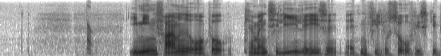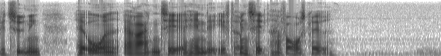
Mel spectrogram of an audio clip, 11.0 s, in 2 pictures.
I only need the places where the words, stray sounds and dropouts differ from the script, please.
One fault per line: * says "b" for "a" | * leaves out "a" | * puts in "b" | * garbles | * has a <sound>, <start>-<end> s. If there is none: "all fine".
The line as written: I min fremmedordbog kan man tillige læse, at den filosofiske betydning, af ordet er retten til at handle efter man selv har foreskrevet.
* has a chirp, 1.1-1.3 s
